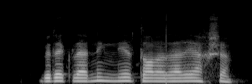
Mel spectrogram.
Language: Uzbek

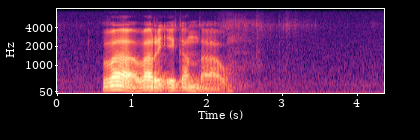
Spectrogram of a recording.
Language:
Tsonga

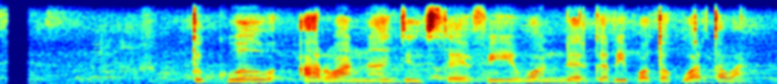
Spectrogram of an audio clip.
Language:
Sundanese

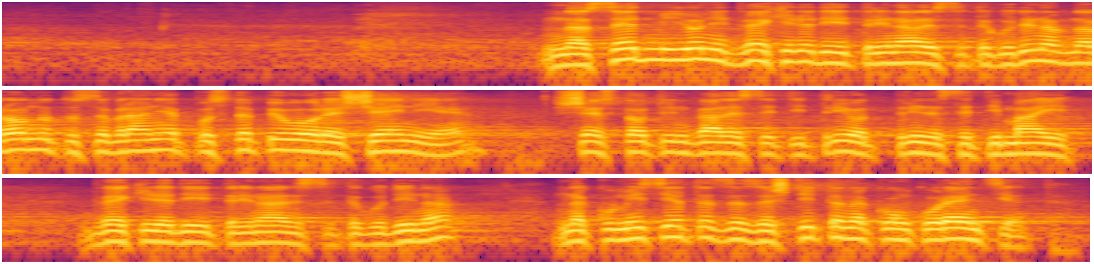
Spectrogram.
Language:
Bulgarian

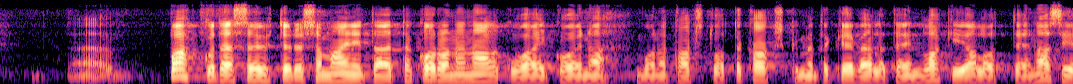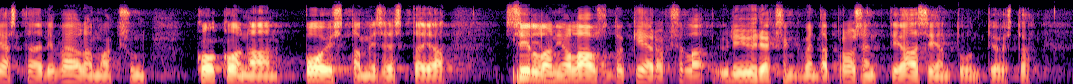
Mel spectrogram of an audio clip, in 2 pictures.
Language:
Finnish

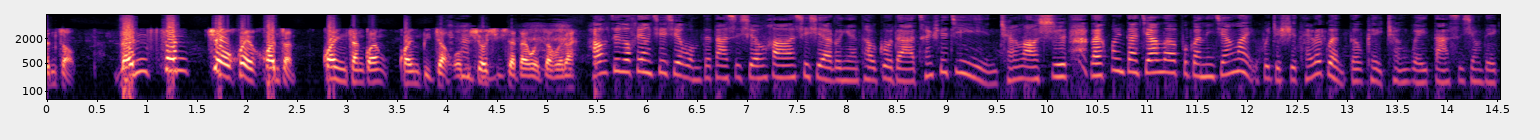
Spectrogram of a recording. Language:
Chinese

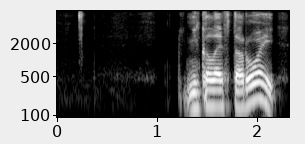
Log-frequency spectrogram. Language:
Russian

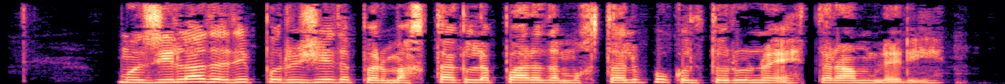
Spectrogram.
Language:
Pashto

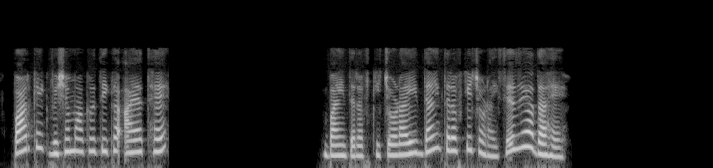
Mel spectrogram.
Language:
Hindi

